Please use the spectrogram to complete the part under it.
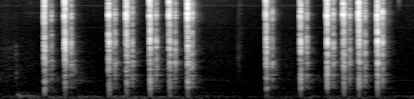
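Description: Keystrokes on a computer keyboard as a nickname is typed: crisp, sharp taps in two quick bursts separated by a short pause, with no talking.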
